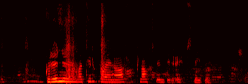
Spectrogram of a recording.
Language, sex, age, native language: Icelandic, female, 13, Icelandic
